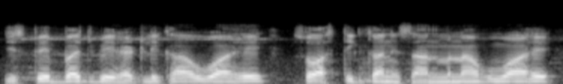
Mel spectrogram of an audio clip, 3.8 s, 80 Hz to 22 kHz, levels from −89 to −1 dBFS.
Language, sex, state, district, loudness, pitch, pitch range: Hindi, male, Uttar Pradesh, Lalitpur, -15 LUFS, 110 Hz, 110-115 Hz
